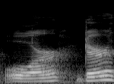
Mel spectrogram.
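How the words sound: The first vowel is an 'or' sound. This is how most of the US says it. "most places in the U S we have order, the or sound here"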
